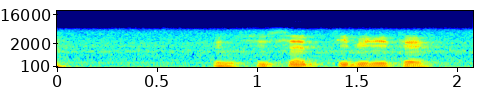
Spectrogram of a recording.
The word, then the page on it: susceptibilité: France, Paris; [yn sy.sɛp.ti.bi.li.te]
